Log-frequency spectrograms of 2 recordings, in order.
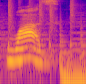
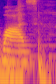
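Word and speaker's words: vase: is usually called a was the s here gives a z sound a was but in the american english it is pronounced as a waste a ways so both the pronunciations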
